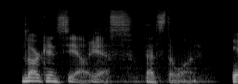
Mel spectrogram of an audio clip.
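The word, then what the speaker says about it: L'Arc-en-Ciel: Lenel, I can't remember how to say their name. It's like a French word. Liel. Lensiel.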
